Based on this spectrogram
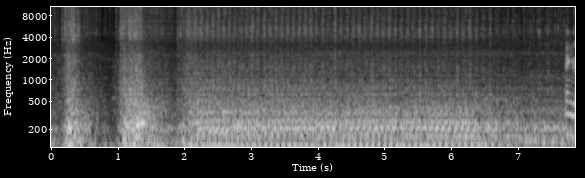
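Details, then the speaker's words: Engine cranks in a few rough bursts with fuel leaking, then catches and settles into a steady deep idle; believed flooded, fuel leak believed gone; hard starting. "was just flooded. There we go."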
